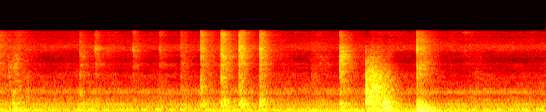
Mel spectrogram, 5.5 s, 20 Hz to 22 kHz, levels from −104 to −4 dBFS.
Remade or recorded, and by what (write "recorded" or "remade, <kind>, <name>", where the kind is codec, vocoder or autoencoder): remade, codec, DAC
